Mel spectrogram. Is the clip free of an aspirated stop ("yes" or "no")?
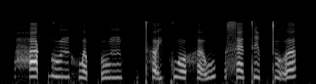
no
